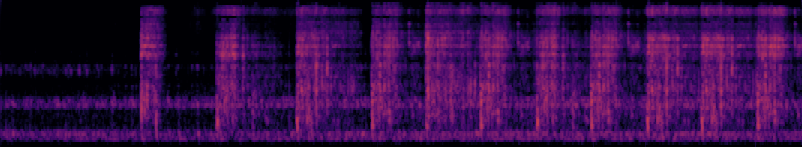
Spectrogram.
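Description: A game character's footsteps thud in a steady rhythm.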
